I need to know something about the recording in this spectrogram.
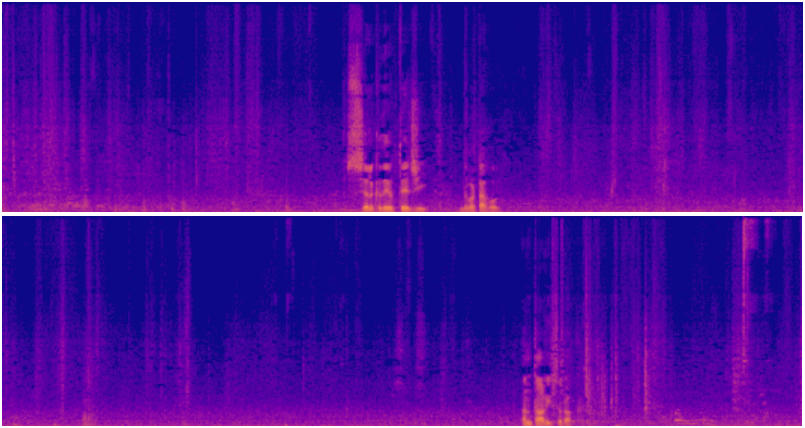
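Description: Fabric rustles softly as hands unfold and spread it.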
